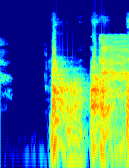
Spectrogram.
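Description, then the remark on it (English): Dogs on the prowl, sent into action after sniffing Katie's sweater, bark loudly, two harsh back-to-back barks following a brief silence, with no voices present. “So next we come back to more action music as we see dogs sniffing Katie's sweater, being sent into action.”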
